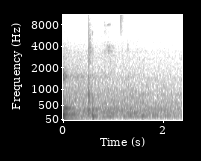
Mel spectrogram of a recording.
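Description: A single sharp computer mouse click about half a second in, then a fainter short tick, over a faint low steady hum.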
